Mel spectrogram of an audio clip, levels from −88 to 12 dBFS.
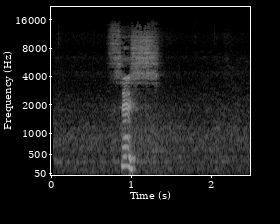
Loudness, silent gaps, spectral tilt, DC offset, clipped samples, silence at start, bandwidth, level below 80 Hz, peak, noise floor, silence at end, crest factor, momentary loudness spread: -29 LUFS; none; -2.5 dB/octave; under 0.1%; under 0.1%; 0.05 s; 16 kHz; -70 dBFS; -14 dBFS; -54 dBFS; 0.2 s; 22 dB; 19 LU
